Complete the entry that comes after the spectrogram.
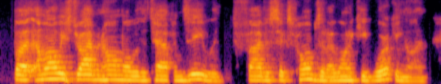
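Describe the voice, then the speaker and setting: A man with a Boston accent, fairly high pitch, a dark, mellow tone, ordinary pitch variation and a moderate pace. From Revere, Massachusetts (Boston area). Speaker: poet and writing workshop teacher. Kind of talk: workshop lecture. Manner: casual, many fillers.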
